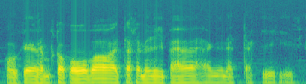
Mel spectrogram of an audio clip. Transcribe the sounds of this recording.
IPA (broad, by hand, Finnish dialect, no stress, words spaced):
oikeːn semːostɑ koˑʋɑː etːæ se meni pæːhæŋkin etːæ kihisi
